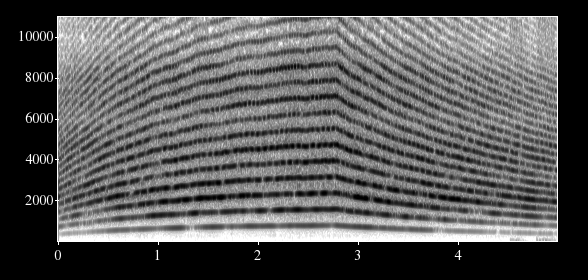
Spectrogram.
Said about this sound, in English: And there's the siren to end our period.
